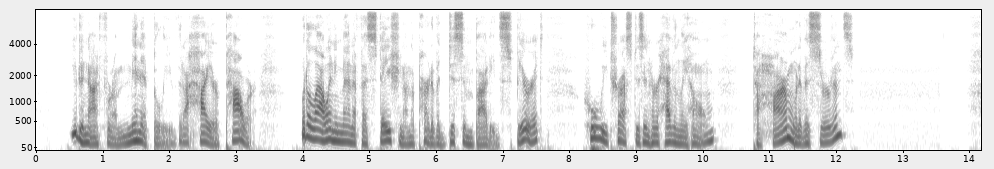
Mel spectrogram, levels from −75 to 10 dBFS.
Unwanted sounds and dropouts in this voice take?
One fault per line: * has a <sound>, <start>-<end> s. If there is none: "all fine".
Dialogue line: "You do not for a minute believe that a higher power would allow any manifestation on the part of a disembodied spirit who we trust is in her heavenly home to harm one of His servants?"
all fine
